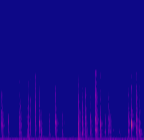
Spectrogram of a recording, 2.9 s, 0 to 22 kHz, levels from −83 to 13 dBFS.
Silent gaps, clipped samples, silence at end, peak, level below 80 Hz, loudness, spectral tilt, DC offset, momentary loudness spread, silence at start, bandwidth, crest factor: none; under 0.1%; 0 s; -30 dBFS; -66 dBFS; -59 LUFS; -2 dB/octave; under 0.1%; 10 LU; 0 s; 11 kHz; 30 dB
